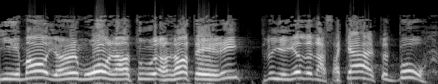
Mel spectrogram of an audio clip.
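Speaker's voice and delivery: loud, high, hammed-up hysterical neighbour; crying out. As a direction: blurt it out in mock panic. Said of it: "la voisine crie". (voisine qui crie, affolée, ton comique)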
